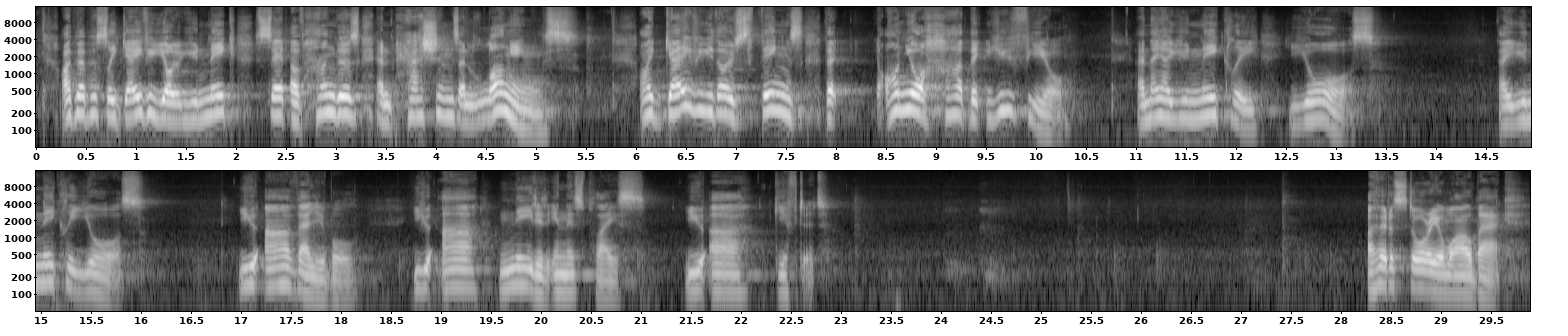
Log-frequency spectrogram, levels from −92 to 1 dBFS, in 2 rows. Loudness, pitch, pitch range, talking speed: -18 LUFS, 155 Hz, 120-195 Hz, 105 wpm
